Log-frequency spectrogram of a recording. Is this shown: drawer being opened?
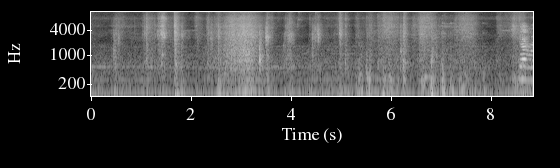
yes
